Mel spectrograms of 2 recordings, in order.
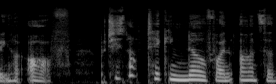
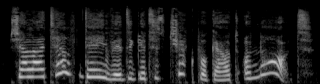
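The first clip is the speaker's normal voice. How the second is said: high, trilling cut-glass mother; pitched-up, impatient query; brisk prompting; 9 semitones higher than usual. A narrator's reading. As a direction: press briskly for an answer. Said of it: "she prompts briskly".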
